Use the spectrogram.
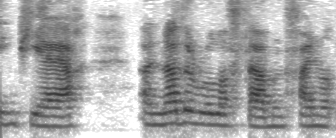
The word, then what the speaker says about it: Pierre: Now, why do I pronounce E? The E in the middle there is pronounced E because it's followed by two consonants. It doesn't have an accent, so typically I pronounce E when I have an accent. Well, this doesn't have an accent, but it's followed by two consonants, not only two consonants, but two R's.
